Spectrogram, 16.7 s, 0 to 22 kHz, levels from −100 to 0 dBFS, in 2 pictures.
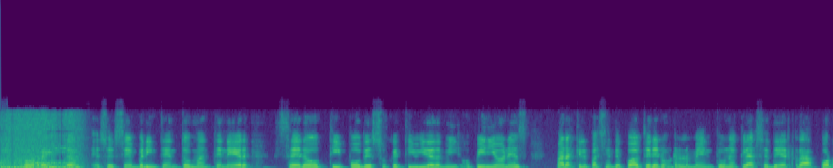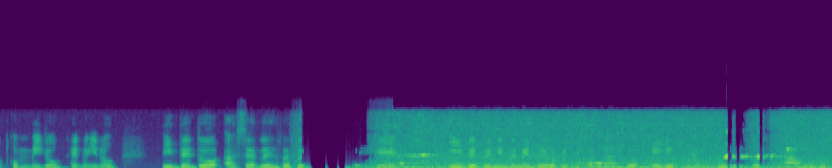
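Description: A speech recording with two kinds of fault. The other side's voice leaking through is audible from 0.0 to 0.91 s and again from 11.96 s to the end, only a few dB below the talker, with a fainter scrap at 11.25–11.44 s. This is likely a loudspeaker echo the canceller failed to remove. On a spectrogram it shows as a second set of harmonic stripes overlapping the main voice, all capped at the 8 kHz band edge. Speech suppressed in double talk appears at 11.36–11.97 s, where the talker drops by roughly 40 dB, and briefly at 15.62–15.74 s, where the dip is shallower, about 10 dB. In both places the canceller likely turned the talker down along with the competing echo. The waveform shows a sudden hollow in the envelope, and the spectrogram shows the voice's energy fading before it returns.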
